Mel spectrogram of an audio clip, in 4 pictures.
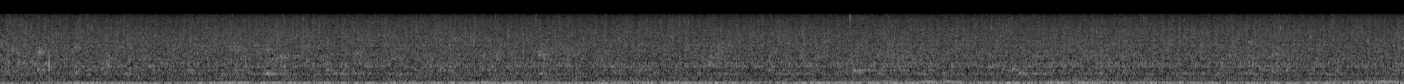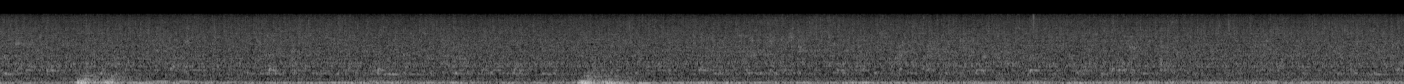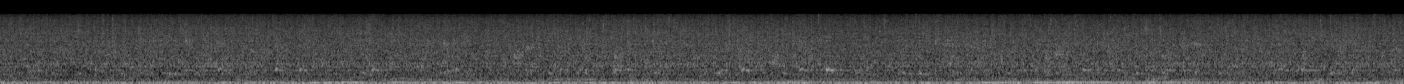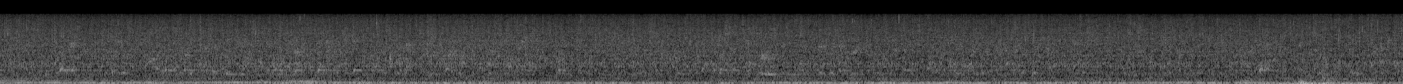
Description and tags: tubeWaterfall near outlet
Waterfall from wastewater pipe on the riverside near Leningradsky bridge. Sound recorded near pipe outlet.
Recorded 2012-10-13.
XT-stereo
